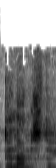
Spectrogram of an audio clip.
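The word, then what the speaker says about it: ド ゥ ナ ミ ス (δύναμις): えー、まずですね、この奇跡っていうのは、このギリシャ語で何て言うかって言ったら、こうドゥナミスと言います。この、あやっぱ発音いいですね。 – 一応進学校出てます。僕も出てるはずなんですけどね。一緒に言ってみましょうか。ドゥナミス、せーの。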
